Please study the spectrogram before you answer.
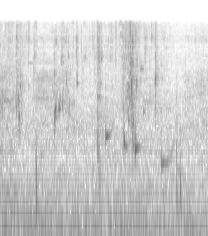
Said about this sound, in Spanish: Y ahora la esponja esta chiquita la mojo en el agua.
